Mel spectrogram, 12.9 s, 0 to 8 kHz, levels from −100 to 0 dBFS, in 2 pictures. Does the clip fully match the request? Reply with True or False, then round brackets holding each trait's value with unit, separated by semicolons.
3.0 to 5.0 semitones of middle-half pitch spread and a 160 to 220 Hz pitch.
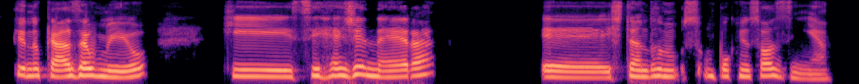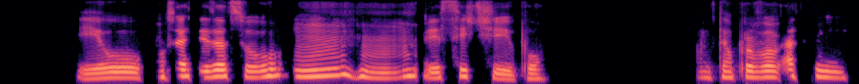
True (3.6 semitones; 185 Hz)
